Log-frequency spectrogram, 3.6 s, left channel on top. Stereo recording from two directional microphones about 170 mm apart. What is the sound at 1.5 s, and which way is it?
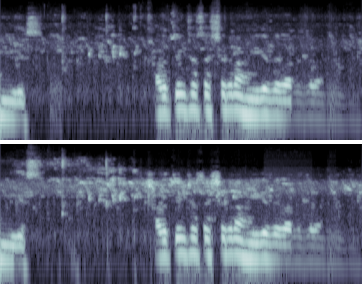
Speech, 10° left (ahead or behind).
